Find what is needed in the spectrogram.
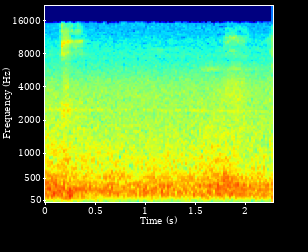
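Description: A pause in a man's talk, filled by steady low background noise through the microphone, with a brief soft hiss, like a breath, near the start.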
